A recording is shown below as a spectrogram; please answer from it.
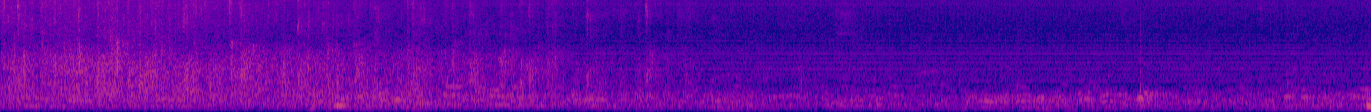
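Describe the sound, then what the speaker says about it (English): An audience in a convention hall applauds winners at a youth consultation event, continuous clapping that starts strong and gradually thins out, heard at a distance with a low room hum beneath. "Can we have a big round of applause for our winners?"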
